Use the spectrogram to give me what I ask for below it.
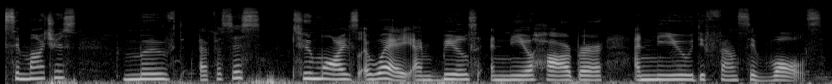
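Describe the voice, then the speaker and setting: A woman from Iran gives an unhurried walking tour of ancient ruins. She talks in a chatty, curious way, measured and slow. She is recorded outdoors on a camera held at arm's length, with faint background noise. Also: medium pitch. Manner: chatty, curious, nonnative phrasing. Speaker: travel vlogger. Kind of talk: walking travel vlog tour.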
